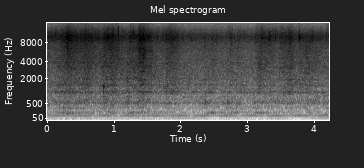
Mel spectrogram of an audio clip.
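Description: Peppers simmering with potatoes and cheese in a pan make a steady, soft bubbling sizzle, continuous and close with little variation and no talking.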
